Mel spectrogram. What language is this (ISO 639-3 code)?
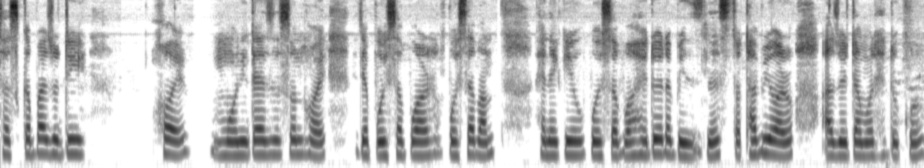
asm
